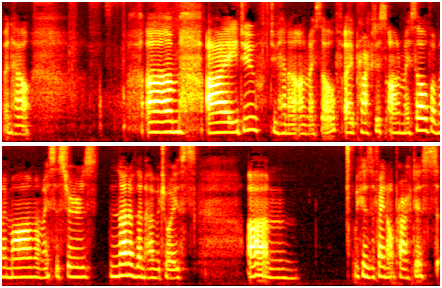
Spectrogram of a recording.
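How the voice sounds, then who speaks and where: A young woman in her twenties, her accent a blend of Trinidadian and New Jersey, chats through viewer questions in a casual vlog. Her voice has a gravelly, fry-tinged texture at a mid pitch, and she rambles with fillers and laughs at herself. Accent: mixed Trinidadian and New Jersey. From born in Trinidad and Tobago, raised in New Jersey. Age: 20s. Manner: self-deprecating and giggly, with filler-heavy rambling. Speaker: vlogger and photographer.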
